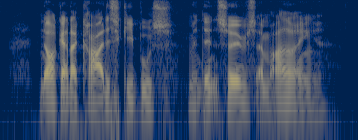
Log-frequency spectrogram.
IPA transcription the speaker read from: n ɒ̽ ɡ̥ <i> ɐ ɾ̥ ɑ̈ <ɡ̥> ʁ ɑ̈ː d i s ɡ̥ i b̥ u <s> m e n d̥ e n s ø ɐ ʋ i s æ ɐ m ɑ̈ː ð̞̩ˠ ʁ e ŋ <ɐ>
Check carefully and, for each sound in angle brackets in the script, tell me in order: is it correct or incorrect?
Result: incorrect: æ, correct, correct, incorrect: ə

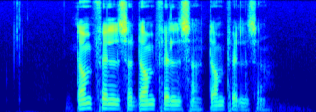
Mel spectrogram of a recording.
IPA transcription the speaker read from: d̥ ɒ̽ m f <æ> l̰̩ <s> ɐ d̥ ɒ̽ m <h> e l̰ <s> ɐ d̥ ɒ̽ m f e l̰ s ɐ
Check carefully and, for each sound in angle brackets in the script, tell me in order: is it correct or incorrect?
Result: incorrect: e, correct, incorrect: f, correct

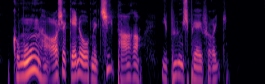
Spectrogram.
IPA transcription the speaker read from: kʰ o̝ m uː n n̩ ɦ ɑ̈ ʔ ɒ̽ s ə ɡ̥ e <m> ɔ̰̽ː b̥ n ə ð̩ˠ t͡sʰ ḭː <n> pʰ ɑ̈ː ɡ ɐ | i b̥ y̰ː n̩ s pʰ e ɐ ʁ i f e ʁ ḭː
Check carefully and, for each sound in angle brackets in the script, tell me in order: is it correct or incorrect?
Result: incorrect: n, incorrect: none

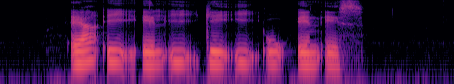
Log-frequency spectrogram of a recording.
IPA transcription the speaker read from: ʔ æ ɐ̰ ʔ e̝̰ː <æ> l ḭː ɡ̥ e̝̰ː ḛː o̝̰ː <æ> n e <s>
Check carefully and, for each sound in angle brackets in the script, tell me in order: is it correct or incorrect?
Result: incorrect: e, incorrect: e, correct

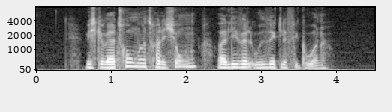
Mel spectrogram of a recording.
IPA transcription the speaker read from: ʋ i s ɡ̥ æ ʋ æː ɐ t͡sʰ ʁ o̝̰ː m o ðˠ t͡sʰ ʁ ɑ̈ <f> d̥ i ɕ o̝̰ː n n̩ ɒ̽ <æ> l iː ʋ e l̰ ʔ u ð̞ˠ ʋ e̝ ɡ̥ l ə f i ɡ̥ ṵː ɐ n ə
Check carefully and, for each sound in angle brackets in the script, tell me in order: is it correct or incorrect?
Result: incorrect: none, correct

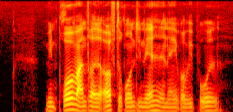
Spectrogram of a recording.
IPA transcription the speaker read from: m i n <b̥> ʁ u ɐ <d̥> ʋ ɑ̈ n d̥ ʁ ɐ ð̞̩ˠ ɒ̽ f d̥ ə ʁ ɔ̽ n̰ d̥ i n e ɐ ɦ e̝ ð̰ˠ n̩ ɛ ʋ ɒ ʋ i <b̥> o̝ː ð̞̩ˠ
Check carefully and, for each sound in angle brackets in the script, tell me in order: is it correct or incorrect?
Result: correct, incorrect: none, correct

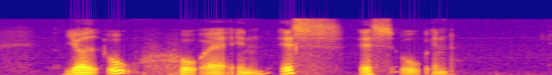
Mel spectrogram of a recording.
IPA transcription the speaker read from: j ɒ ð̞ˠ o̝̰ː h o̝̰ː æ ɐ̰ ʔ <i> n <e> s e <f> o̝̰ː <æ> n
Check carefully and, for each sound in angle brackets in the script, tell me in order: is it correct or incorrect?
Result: incorrect: e, correct, incorrect: s, incorrect: e

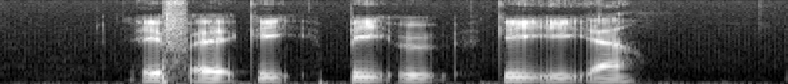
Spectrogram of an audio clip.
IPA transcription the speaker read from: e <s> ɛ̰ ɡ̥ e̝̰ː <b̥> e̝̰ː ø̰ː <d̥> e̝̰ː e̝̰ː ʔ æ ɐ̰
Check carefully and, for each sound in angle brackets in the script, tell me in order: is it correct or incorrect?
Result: incorrect: f, correct, incorrect: ɡ̥

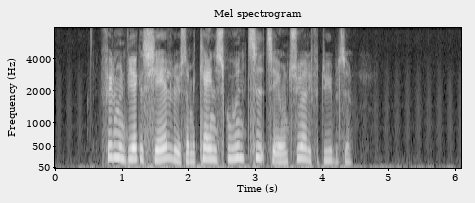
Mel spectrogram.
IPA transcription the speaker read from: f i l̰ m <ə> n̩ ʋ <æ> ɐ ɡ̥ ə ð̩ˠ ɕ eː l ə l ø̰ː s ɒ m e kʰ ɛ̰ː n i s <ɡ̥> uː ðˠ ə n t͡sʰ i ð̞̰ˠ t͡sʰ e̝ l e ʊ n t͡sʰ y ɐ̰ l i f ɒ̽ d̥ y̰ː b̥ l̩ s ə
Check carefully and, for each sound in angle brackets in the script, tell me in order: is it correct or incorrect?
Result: correct, incorrect: i, correct

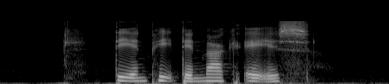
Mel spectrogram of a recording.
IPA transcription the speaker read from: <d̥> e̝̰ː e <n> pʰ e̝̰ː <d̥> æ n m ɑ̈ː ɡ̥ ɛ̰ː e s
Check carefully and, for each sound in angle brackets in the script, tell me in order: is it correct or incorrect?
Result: correct, correct, correct

